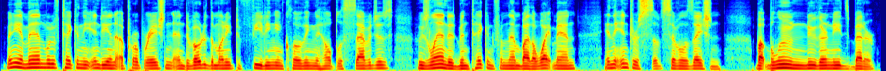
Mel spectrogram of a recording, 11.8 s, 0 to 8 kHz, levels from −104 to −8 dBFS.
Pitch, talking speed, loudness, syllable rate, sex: 125 Hz, 215 wpm, -19 LUFS, 6.4 syllables/s, male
